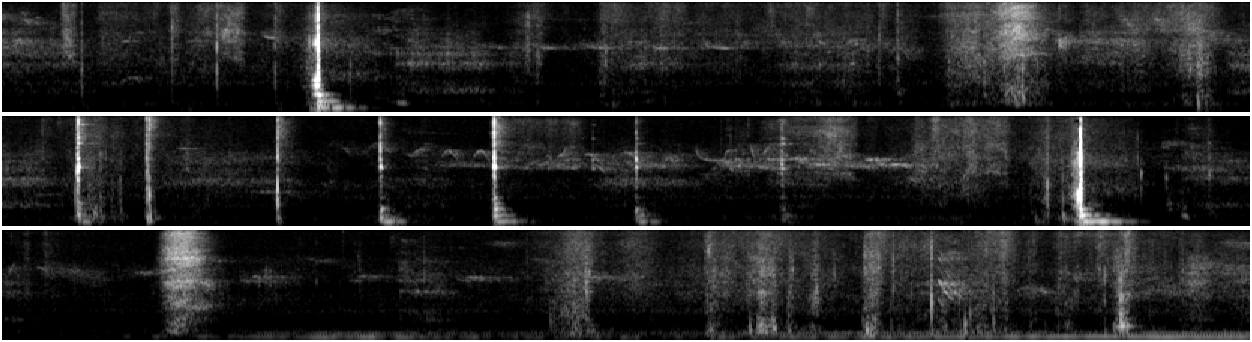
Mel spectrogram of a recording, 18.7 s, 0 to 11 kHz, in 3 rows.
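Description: Two single axe strikes biting into a green log, about ten seconds apart: the Ochsenkopf Iltis 800 first, then the Council Tool axe, each a sharp chop with a dull thud. Smaller knocks and rustles lie between them, and a low rumble sets in near the end.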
